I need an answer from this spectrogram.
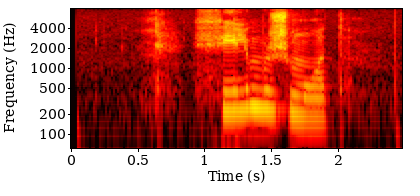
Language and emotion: Russian, neutral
